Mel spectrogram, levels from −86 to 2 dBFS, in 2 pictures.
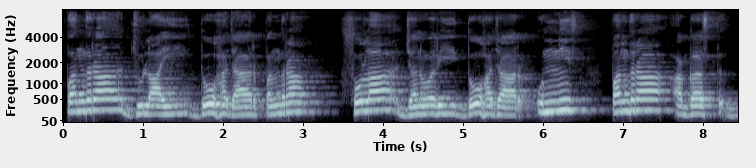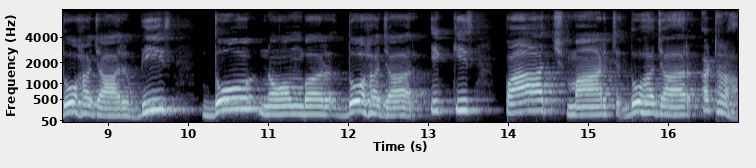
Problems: constant background noise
